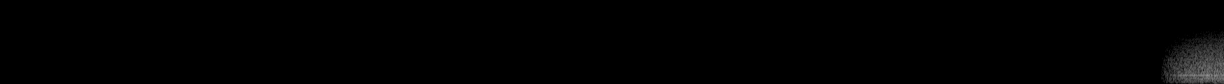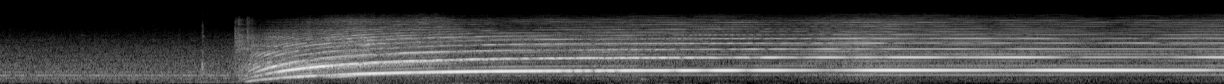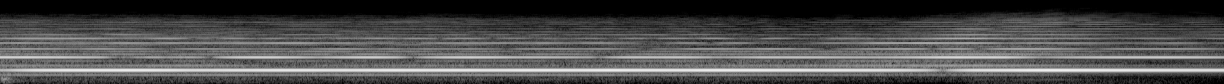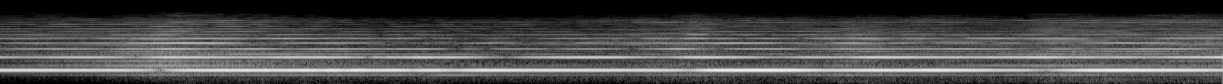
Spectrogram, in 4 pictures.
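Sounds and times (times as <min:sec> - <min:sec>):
rotating warning siren: 0:11.8 - 0:48.9.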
